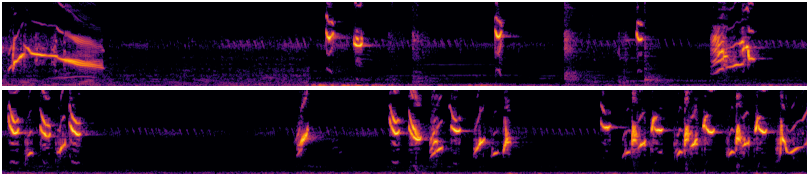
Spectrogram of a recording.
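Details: Algerian European goldfinch song featuring the tiwawati, galoubi, serfati and mandolin styles. A sweeping high note opens, then scattered sharp chips build into quick bright twittering bursts that grow denser toward the end.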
